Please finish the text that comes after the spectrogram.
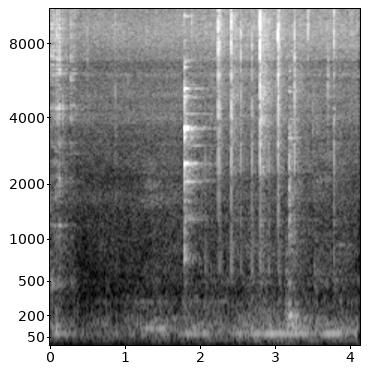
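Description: Oil crackles and sizzles quietly in a pan as cinnamon, black pepper and fennel seeds fry, with scattered sharp pops and small clicks starting partway through.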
